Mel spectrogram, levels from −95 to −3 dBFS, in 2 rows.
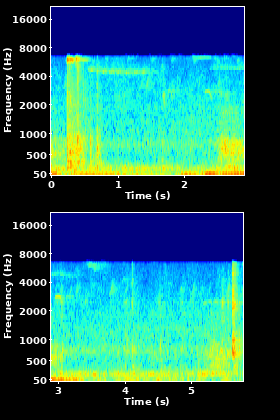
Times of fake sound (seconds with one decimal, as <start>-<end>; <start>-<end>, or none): none

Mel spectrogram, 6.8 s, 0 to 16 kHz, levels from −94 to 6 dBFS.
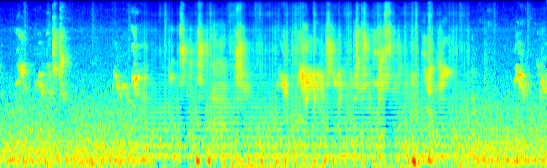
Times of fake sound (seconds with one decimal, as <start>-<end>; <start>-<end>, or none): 1.8-5.9

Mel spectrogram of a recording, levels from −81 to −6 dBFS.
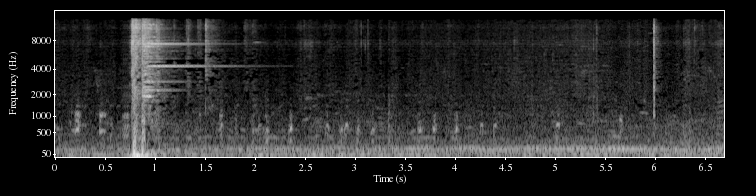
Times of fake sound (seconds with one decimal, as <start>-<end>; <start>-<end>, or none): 0.0-5.5; 6.3-6.7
